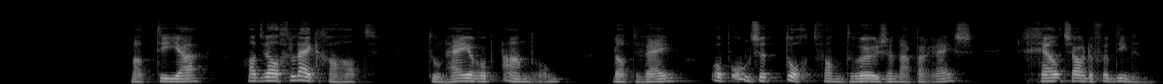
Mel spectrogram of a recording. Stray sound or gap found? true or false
false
